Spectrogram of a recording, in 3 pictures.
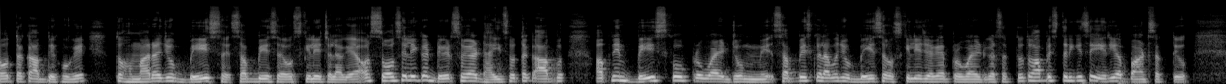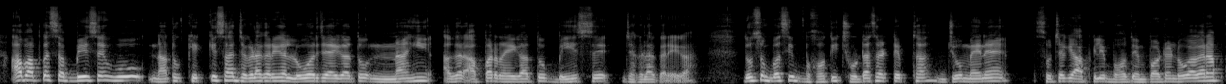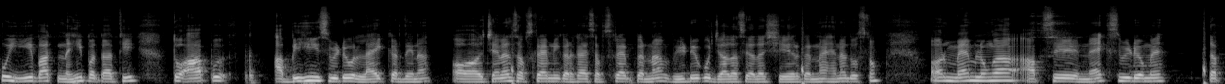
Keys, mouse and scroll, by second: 3.8 click, 12.4 click, 15.9 click, 19.5 click.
